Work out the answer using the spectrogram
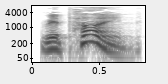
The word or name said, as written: repine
